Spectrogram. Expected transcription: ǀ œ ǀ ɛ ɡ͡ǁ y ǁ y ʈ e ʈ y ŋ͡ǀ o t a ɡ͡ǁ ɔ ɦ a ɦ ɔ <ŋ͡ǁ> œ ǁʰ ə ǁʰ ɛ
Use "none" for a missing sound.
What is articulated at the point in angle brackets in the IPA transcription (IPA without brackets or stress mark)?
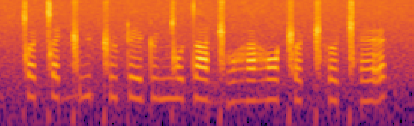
ǁ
